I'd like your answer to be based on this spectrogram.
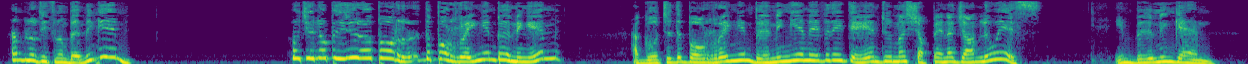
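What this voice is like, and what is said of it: Put-on Birmingham accent. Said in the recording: “It's not one of my best accents, but it's pretty good.”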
